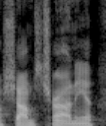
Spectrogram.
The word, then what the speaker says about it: Shams Charania: I know how to pronounce it now, Shams Charania.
